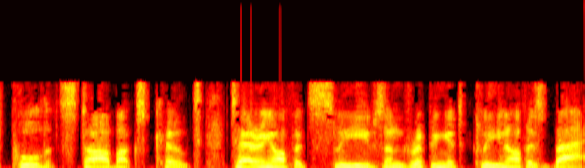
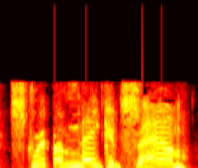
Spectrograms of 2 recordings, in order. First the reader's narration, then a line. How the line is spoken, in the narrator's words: a woman screamed excitedly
